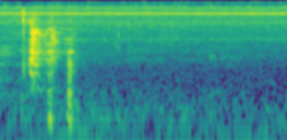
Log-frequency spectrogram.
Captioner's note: laughs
